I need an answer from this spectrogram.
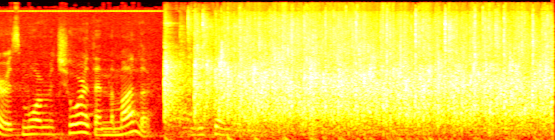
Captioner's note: audience applause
